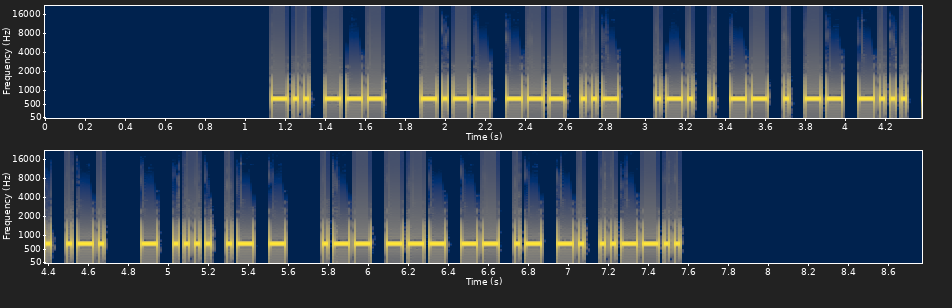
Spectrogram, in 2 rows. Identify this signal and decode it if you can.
Morse code, heard as a keyed tone, about 44 wpm, 700 Hz. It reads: DO YOU REMEMBER THAT WOMAN?
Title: Sentences from Top 1100 Words 45wpm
